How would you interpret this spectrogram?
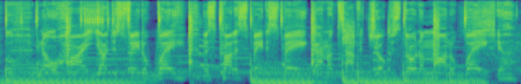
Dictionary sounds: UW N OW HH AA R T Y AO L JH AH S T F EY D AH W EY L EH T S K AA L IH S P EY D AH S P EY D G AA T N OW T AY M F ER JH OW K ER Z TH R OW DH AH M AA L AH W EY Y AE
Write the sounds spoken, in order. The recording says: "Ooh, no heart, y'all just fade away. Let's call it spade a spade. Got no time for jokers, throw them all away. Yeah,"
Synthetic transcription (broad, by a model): N OW HH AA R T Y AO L JH AH S T F EY D AH W EY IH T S K AA L IH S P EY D AH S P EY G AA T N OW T AY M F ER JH OW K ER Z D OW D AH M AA N AH W EY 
